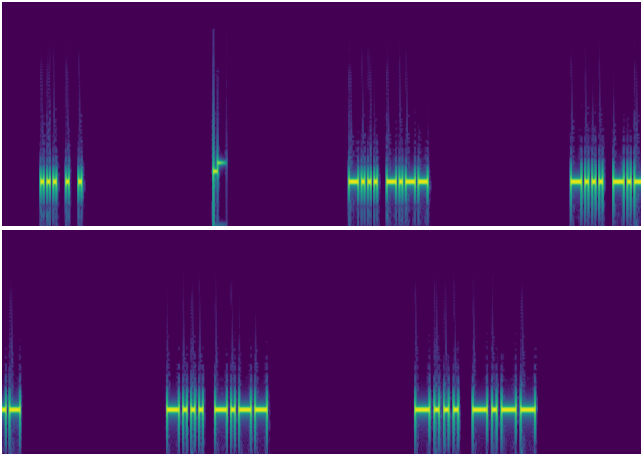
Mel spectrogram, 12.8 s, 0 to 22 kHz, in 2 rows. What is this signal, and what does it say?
Morse code, heard as a keyed tone, about 32 wpm, 700 Hz. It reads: SEE BY BY BY BY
